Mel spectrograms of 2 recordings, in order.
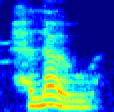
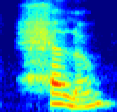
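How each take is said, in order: First: The stress is on the second syllable. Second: The stress is on the first syllable. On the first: The speaker calls it right. "the second syllable is stressed" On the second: The speaker calls it wrong. "It's not hello"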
